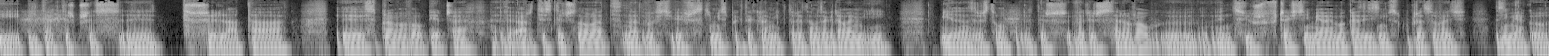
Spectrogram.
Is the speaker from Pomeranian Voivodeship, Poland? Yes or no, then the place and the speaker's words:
no; Warsaw, Masovian Voivodeship, Poland; Jestem warszawiakiem, uczyłem się we Wrocławiu, a pierwszą pracę w teatrze odbywałem w Tarnowie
